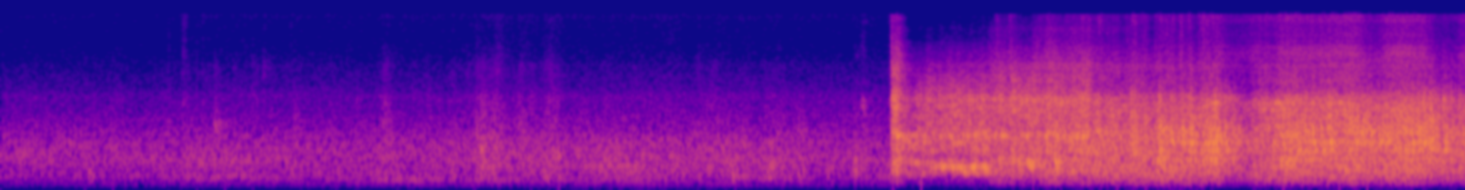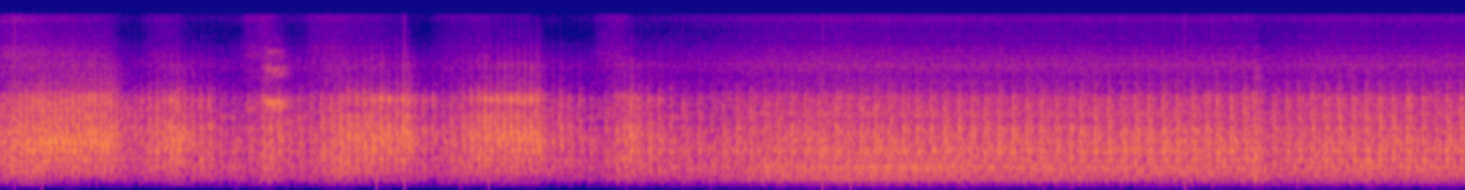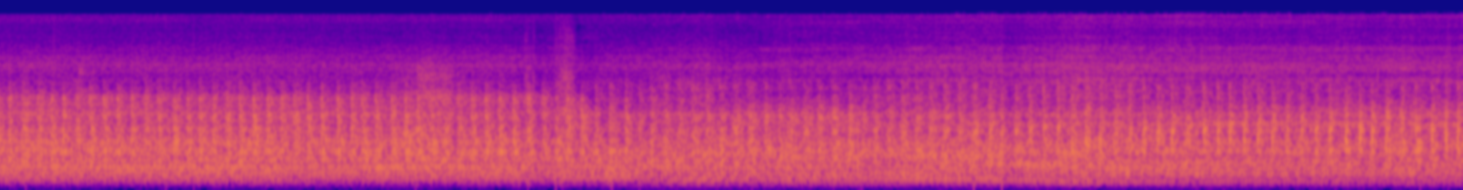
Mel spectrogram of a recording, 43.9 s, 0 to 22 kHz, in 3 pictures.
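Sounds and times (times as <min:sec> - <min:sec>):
car engine idling with knock: 0:10.5 - 0:43.9.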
